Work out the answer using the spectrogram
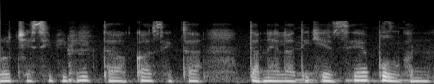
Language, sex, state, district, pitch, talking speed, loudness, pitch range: Nagamese, female, Nagaland, Kohima, 160 Hz, 180 wpm, -18 LUFS, 155-175 Hz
